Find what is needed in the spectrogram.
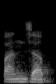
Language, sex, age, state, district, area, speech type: Assamese, male, 18-30, Assam, Biswanath, rural, spontaneous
